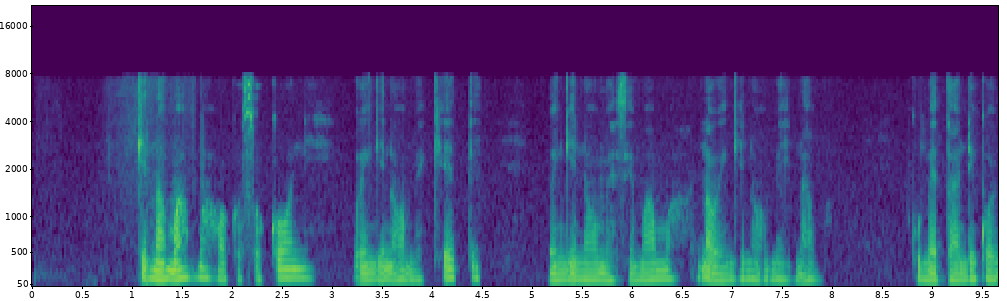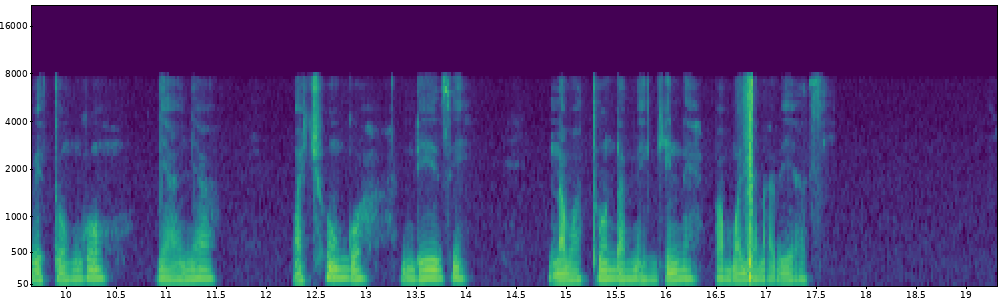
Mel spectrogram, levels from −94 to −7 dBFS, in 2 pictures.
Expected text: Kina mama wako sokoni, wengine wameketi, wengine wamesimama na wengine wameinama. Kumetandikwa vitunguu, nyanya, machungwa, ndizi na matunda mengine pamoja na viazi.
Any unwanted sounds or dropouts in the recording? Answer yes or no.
no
